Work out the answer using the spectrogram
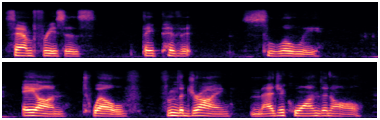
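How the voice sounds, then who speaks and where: A woman's voice: fairly low pitch, steady tone, takes it slowly, dry recording. A woman reading stage directions as scripted narration for a dramatic script reading.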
